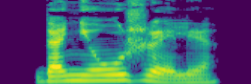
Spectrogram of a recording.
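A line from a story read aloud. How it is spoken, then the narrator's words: Mocking tongue click. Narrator (Russian): Яринка насмешливо подсокала языком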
